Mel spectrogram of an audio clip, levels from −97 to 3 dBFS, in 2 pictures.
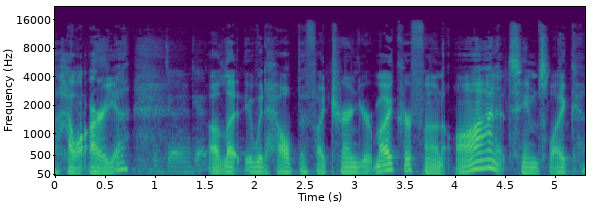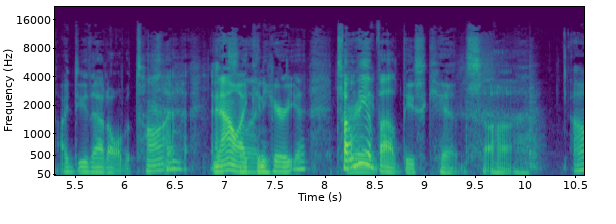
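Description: No technical faults can be heard anywhere in the clip. The audio stays steady throughout, with nothing that calls for comment.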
